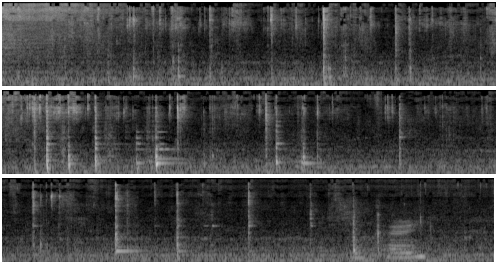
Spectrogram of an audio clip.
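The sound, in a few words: stirring rice and peas in a pot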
